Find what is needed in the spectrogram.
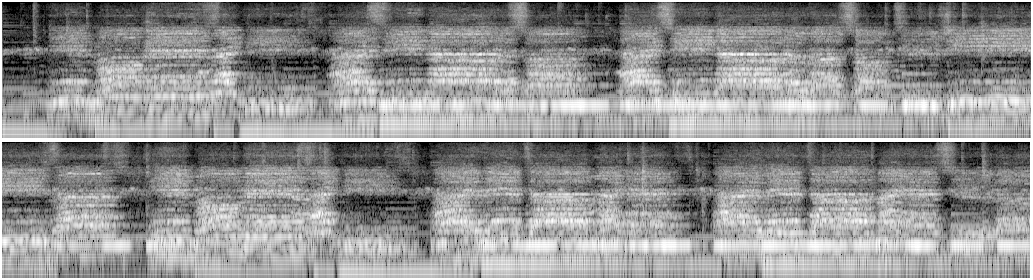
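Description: Choral gospel music: a choir singing over sustained bass notes that change every couple of seconds.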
